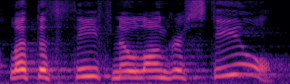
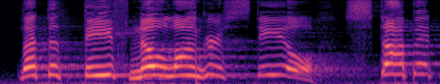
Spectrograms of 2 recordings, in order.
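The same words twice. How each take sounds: First: Said in the usual way. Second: "Let the thief no longer steal" higher, louder and slow, "Stop it" barked; forceful repeat. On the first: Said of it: "The scripture says". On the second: Shown as a demonstration. Preacher repeating the verse to drive it home, loud and commanding. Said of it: "there has to be the stop it".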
